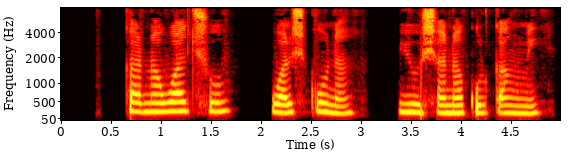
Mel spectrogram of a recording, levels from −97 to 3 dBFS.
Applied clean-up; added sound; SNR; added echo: none; none; none; none.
